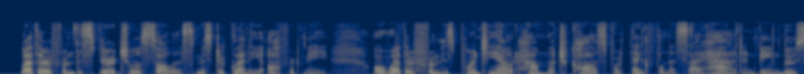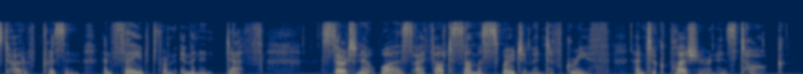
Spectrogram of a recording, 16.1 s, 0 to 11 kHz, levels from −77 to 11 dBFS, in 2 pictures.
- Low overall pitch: No, high, 215 Hz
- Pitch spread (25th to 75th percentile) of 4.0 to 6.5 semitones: No, average, 3.4 semitones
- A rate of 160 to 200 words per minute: Yes, average, 180 wpm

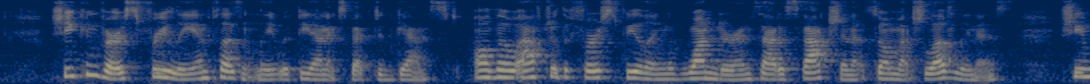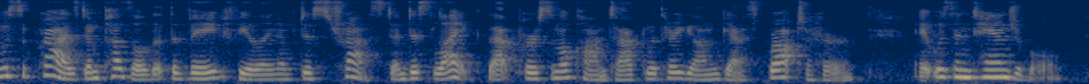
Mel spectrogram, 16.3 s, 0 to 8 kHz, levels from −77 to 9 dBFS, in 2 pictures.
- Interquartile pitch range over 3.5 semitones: Yes, average, 5.2 semitones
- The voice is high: Yes, high, 210 Hz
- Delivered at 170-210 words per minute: Yes, average, 175 wpm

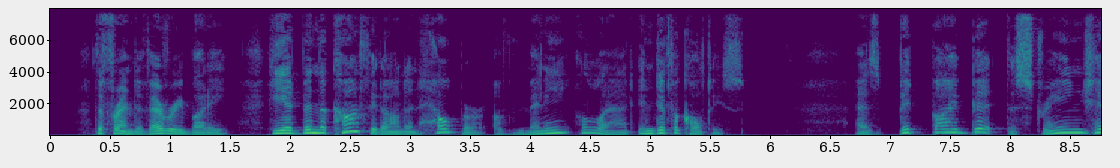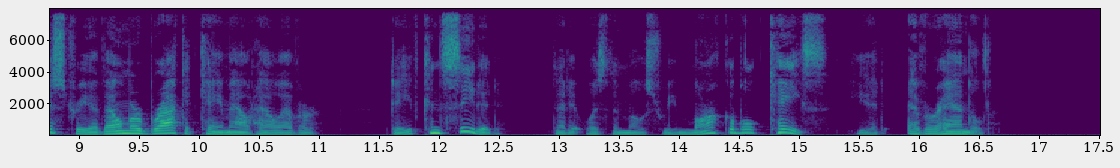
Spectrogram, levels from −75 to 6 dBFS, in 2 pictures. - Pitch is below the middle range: Yes, low, 125 Hz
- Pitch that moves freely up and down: Yes, wide, 9.0 semitones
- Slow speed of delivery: No, average, 145 wpm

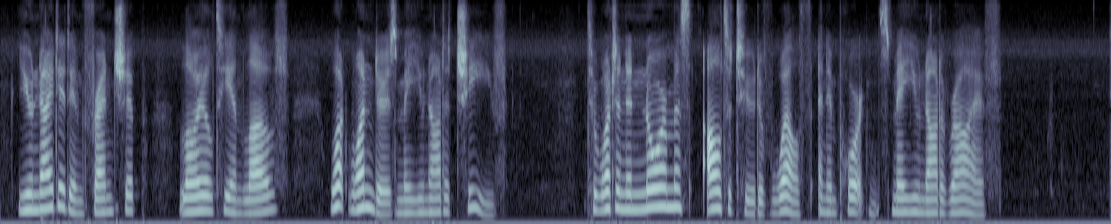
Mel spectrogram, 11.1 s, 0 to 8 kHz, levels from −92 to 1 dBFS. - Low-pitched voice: No, medium, 185 Hz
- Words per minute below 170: Yes, slow, 135 wpm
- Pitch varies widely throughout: No, average, 3.8 semitones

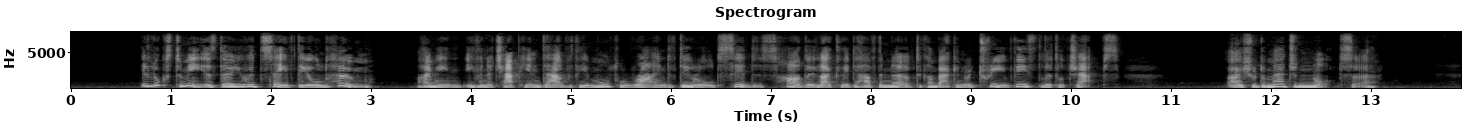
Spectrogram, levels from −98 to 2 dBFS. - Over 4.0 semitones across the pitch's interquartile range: No, average, 2.8 semitones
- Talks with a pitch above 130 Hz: Yes, high, 190 Hz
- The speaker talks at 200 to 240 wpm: Yes, fast, 205 wpm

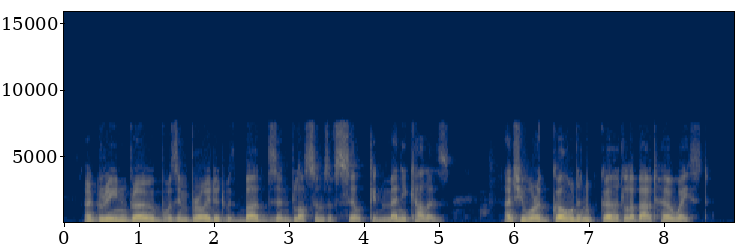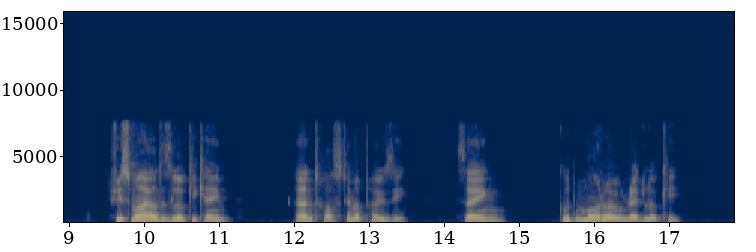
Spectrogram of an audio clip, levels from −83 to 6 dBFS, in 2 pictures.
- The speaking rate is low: Yes, slow, 130 wpm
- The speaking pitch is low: Yes, low, 100 Hz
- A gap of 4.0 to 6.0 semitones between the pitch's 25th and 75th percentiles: Yes, average, 4.4 semitones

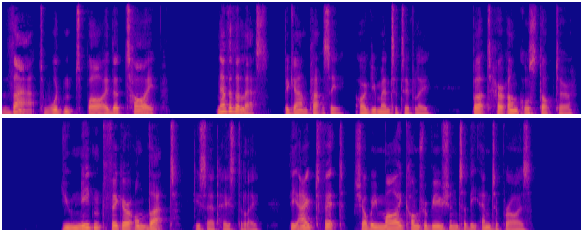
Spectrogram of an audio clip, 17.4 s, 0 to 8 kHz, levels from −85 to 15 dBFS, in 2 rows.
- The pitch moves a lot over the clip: Yes, wide, 6.5 semitones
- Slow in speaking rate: Yes, slow, 105 wpm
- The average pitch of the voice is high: No, medium, 140 Hz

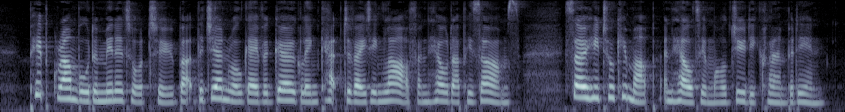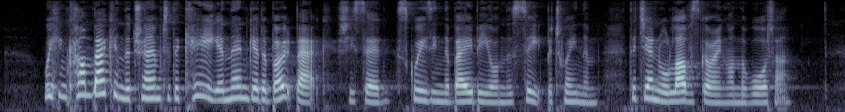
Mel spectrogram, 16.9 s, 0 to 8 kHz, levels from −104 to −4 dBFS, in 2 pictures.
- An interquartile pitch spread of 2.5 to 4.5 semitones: No, average, 5.3 semitones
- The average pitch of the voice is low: No, high, 200 Hz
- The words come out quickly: Yes, fast, 225 wpm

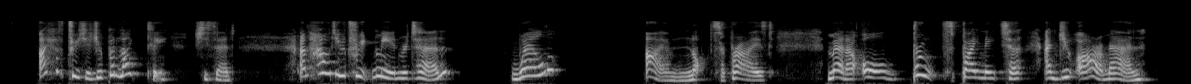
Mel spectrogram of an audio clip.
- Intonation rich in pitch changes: Yes, wide, 6.8 semitones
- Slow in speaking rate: No, average, 155 wpm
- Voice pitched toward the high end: Yes, very high, 290 Hz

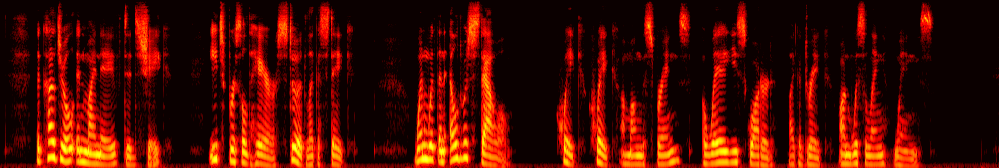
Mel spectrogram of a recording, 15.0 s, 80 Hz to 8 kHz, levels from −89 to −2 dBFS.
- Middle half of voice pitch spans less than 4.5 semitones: No, average, 4.8 semitones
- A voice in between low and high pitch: Yes, medium, 160 Hz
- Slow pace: Yes, slow, 130 wpm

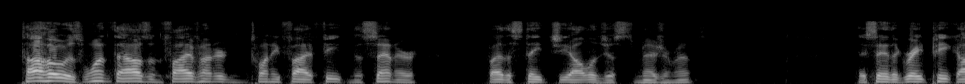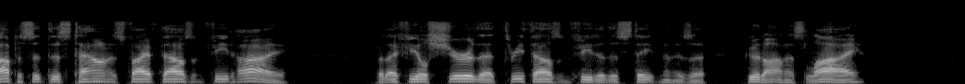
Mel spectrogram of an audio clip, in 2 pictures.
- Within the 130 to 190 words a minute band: Yes, average, 150 wpm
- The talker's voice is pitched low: Yes, low, 115 Hz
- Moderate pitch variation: Yes, average, 4.1 semitones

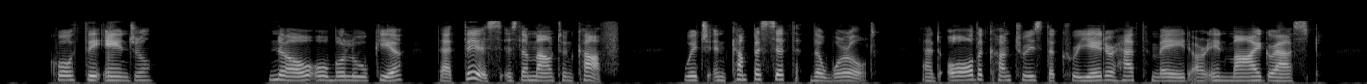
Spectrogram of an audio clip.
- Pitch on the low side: No, medium, 185 Hz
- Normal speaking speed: No, slow, 125 wpm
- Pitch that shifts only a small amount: Yes, narrow, 1.8 semitones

